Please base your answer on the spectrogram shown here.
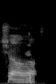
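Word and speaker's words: Xolo: okay cholo yeah because x o l o but cholo it's pronounced cholo yeah so I cannot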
